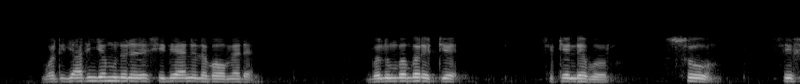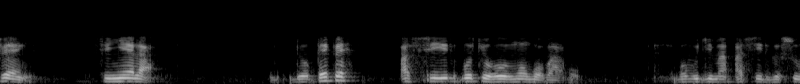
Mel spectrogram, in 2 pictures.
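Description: Throughout, the iLBC codec confines speech to roughly 150 Hz to 3.4 kHz, with a plainly rough, synthetic edge, consistent with its 13.33 kbps mode, unlike smoother wideband codecs. Lost iLBC frames at 6.0 to 6.07 s, about 60 ms, and at 8.97 to 9.00 s, about 30 ms, become a held, buzzy vowel. These gaps fit two frames and one 30 ms frame respectively, and the speech recovers immediately rather than smearing on afterwards.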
